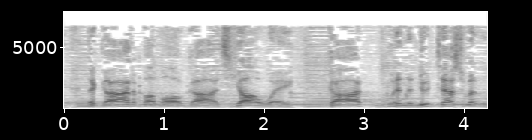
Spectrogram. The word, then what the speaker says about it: Yahweh: He gives this name, Yahweh, it's pronounced in the Hebrew.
